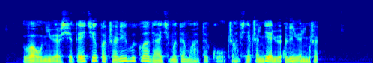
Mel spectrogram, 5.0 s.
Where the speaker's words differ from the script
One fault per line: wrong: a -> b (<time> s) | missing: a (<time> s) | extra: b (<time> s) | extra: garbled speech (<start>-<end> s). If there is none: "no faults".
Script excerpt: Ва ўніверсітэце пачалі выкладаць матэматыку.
extra: garbled speech (3.0-4.2 s)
